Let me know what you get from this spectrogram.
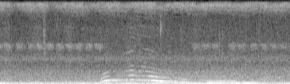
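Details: Cats threatening each other: one long, low, drawn-out moaning yowl that rises, then slides slowly downward over about three seconds, over a steady low hum.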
